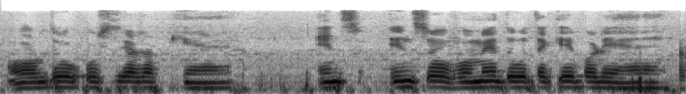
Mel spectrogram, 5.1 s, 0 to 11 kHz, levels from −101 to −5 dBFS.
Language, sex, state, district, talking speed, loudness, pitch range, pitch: Hindi, female, Uttar Pradesh, Saharanpur, 150 wpm, -16 LUFS, 145-165 Hz, 155 Hz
